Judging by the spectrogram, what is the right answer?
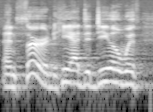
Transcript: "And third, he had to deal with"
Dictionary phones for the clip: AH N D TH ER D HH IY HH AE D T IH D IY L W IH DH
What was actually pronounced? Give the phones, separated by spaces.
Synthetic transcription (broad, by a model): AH N TH ER D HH IY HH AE D T IH D IY L W IH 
